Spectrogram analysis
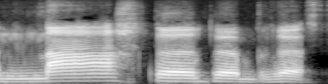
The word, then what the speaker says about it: Magere Brug: I know it's hard to pronounce that if you're not from over here. Maybe if you're, there are not a lot of people in the world that have the same hard G as we have, really the hard G.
